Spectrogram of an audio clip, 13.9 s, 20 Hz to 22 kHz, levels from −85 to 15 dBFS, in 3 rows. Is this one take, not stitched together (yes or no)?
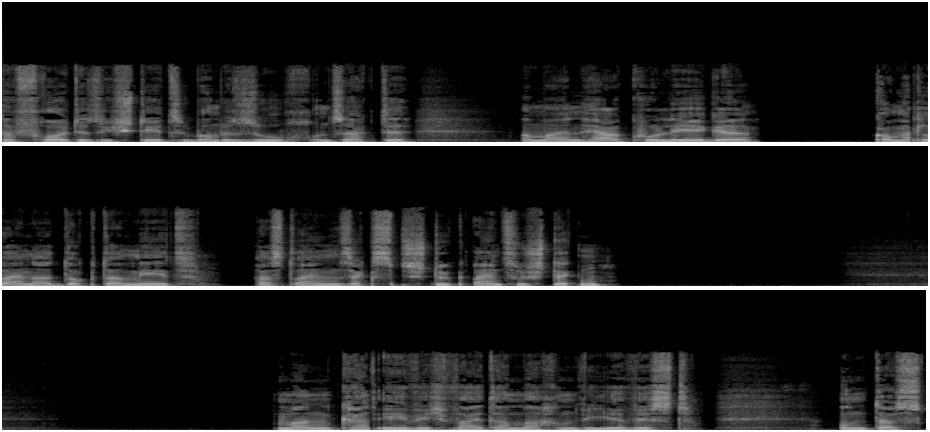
no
